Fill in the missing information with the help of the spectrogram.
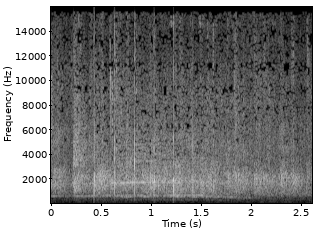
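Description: An audience applauds someone called up to the front, a dense patter of many hands clapping steadily for a few seconds with a few sharper individual claps standing out, and faint tonal sounds running underneath.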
